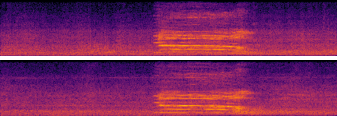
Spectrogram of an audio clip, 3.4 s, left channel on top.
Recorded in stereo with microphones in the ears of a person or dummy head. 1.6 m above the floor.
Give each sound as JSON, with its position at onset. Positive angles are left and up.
{"t": 1.5, "sound": "a scream", "side_deg": 10, "distance_m": 3.5}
